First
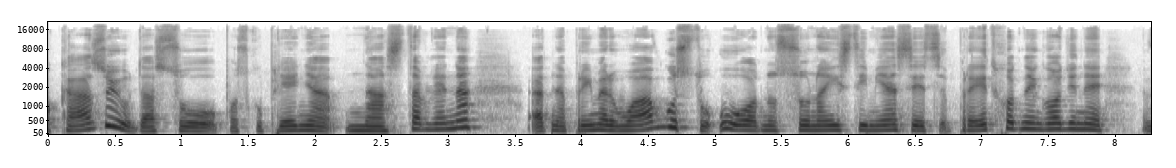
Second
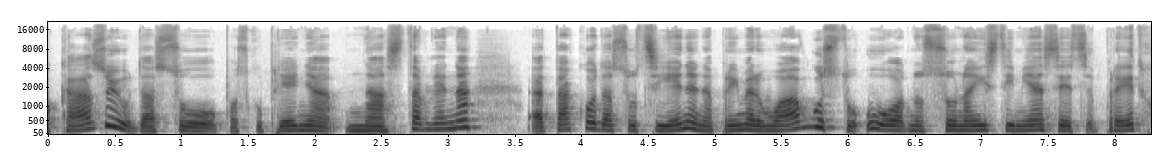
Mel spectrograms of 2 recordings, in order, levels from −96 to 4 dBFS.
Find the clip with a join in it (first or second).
first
